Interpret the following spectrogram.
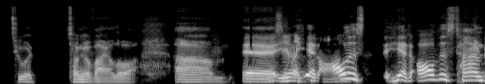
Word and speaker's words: Tagovailoa: Like, hey, by the way, Roger Goodell, see how I pronounce that? That's how you say Tua Tagovailoa.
